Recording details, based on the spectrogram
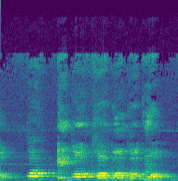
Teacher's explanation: এই ধ্বনিগুলো উচ্চারিত হয় কণ্ঠ থেকে, কণ্ঠ থেকে · এই কবর্গীয় ধ্বনিগুলো উচ্চারণ করতে কণ্ঠের সাহায্য লাগে, এই জন্য এদের নাম হলো কণ্ঠধ্বনি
